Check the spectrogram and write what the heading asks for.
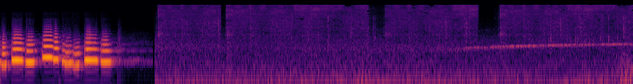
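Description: Trombone playing a quick run of short notes that stops about two and a half seconds in. An aerosol spray can follows, hissing in long bursts with brief breaks, and a faint rising tone sounds under it near the end.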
